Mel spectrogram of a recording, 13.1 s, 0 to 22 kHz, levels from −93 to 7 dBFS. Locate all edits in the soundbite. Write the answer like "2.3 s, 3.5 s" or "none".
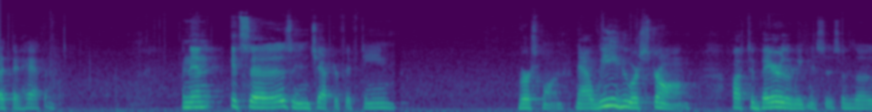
3.3 s, 8.6 s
